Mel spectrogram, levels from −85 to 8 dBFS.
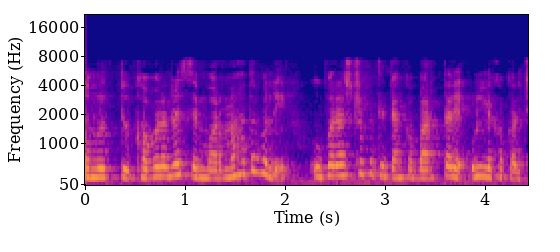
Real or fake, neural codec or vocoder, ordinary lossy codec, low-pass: fake; codec, 16 kHz in and 24 kHz out, 2.2 kbps, FireRedTTS-2 codec; none; 7.2 kHz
